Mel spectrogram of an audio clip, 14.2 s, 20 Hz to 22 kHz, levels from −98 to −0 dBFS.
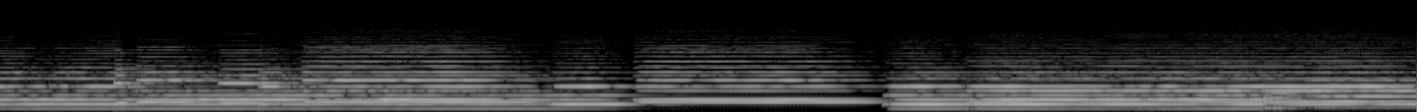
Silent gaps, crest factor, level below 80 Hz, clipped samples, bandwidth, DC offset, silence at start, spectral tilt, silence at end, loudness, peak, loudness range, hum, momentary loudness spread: none; 12 dB; under -90 dBFS; under 0.1%; 6.2 kHz; under 0.1%; 0 s; -8 dB/octave; 0 s; -38 LUFS; -26 dBFS; 3 LU; none; 6 LU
